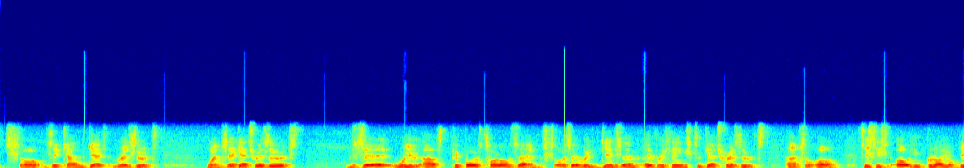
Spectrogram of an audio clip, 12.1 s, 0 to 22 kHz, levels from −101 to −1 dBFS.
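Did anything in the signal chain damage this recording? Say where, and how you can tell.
No, nothing in the signal chain damaged this audio.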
